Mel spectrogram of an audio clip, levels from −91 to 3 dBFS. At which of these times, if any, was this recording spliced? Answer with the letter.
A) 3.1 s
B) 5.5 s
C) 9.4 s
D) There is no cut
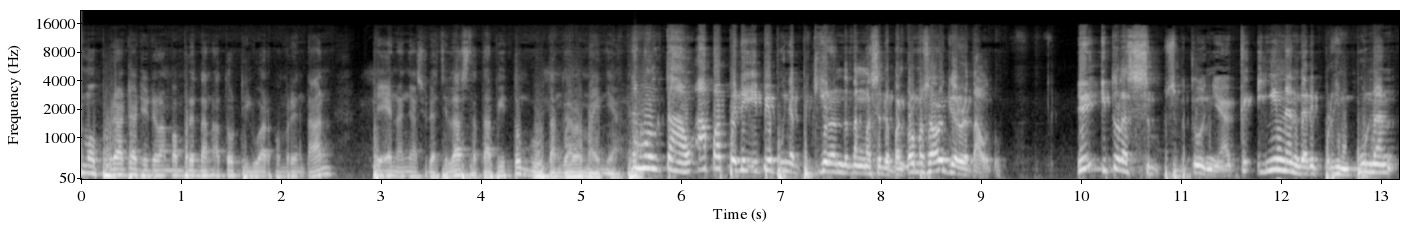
B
